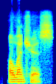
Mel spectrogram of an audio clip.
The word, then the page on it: elenchus: American English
